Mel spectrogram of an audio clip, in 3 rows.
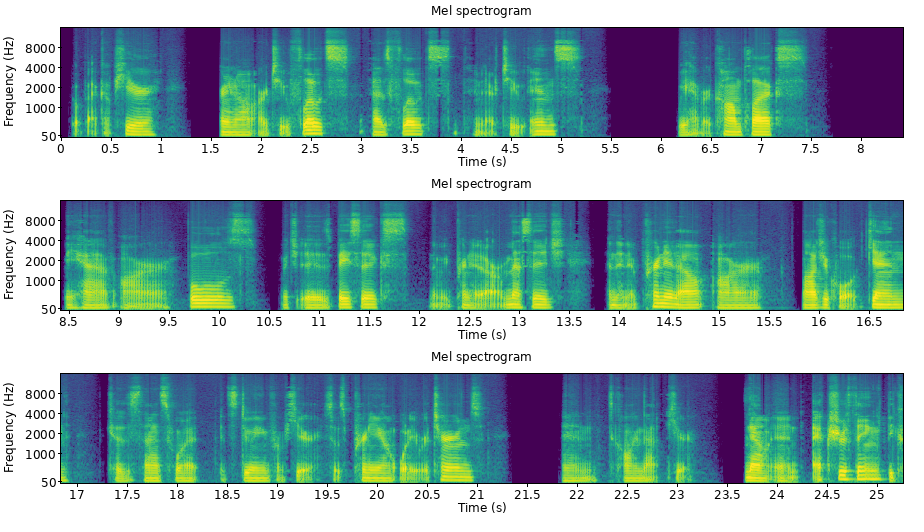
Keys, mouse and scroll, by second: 0.0-0.1 typing, 1.9 scroll up 7, 14.4 click, 14.4-15.2 scroll up 1, 18.4-20.4 drag, 18.4 scroll down 1, 20.4-21.6 drag, 21.6 click, 22.1-23.5 drag, 23.6 click, 23.6 click, 23.6 scroll up 1.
